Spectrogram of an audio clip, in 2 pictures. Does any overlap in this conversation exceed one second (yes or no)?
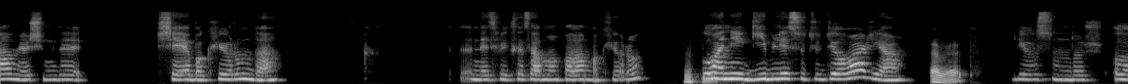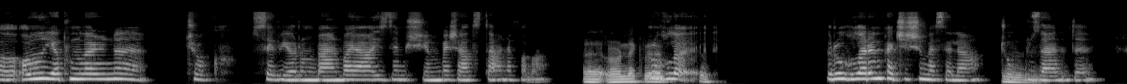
no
